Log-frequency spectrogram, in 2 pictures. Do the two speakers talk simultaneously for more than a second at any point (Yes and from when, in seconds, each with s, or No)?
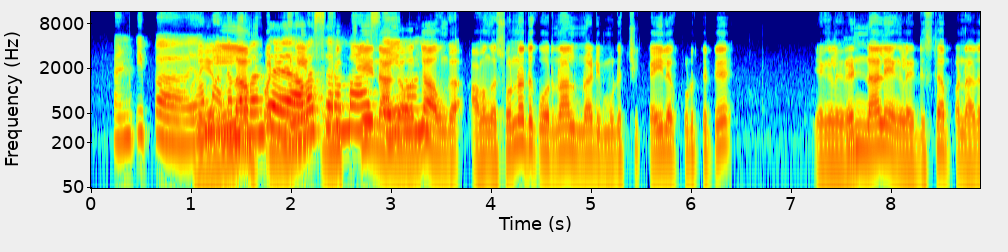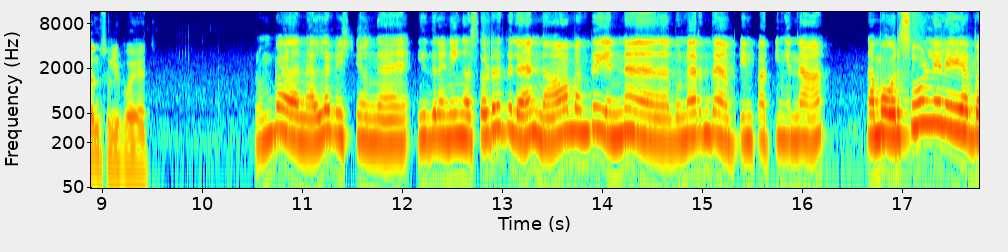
Yes, from 1.1 s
